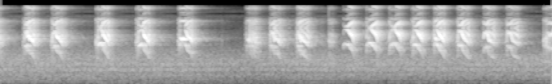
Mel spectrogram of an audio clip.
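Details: Wild rose-ringed parakeets calling in a rapid series of loud, grating squawks, about two per second, briefly pausing then resuming faster and more densely toward the end.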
